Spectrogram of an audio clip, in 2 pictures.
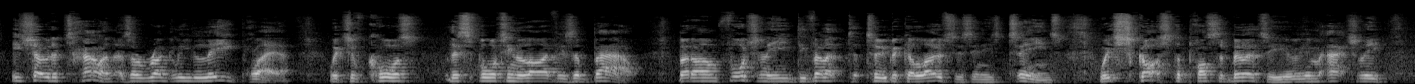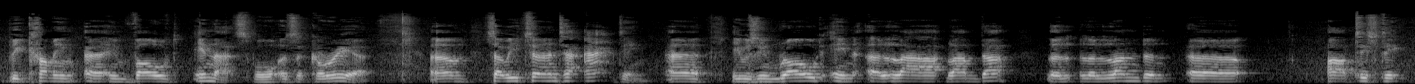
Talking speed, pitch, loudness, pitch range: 130 wpm, 145 Hz, -24 LUFS, 140-160 Hz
